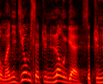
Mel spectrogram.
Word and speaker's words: idiome: un idiome, il faut bien prononcer comme il faut hein, faut pas faut faire faut pas quelque on va pas traiter quelqu'un espèce d'idium hein. C'est pas ça que j'ai dit hein.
